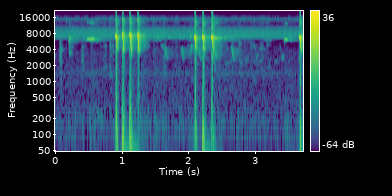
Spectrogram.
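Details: Provoking lure call of the blue-crowned hanging parrot: two clusters of four sharp, very high chirps about a second apart, faint softer sounds between, and a single chirp at the close.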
